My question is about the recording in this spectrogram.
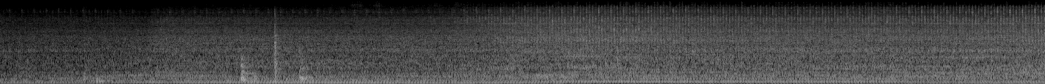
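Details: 2011 Hyundai ix35, G4KD engine, 153k on odometer, after repair for heavy oil burning from coked rings and a knock after winter cold starts: heard from outside, even quiet idle beat with no knocking over wind hiss; sounds healthy.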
